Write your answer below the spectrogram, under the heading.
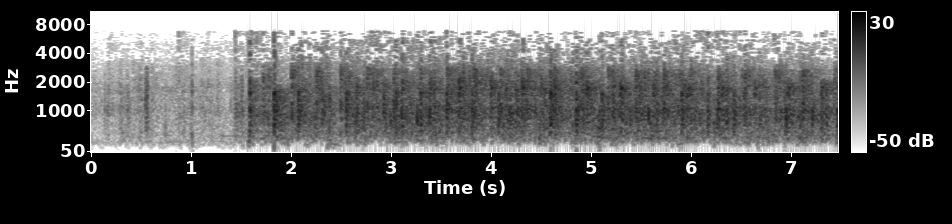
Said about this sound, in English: Clap after every poem.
